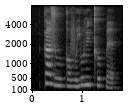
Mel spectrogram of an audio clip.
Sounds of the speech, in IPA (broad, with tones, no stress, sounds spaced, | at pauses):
k a˦ z uː˨ ɡ ɔ˨ v ʊ˨ j u˦ l ĩ˦ kʰ o˦ k͡p ɛ˨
